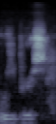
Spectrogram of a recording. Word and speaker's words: Ypres: lengthy period of time, I'm trying to use a French pronunciation. This is French-speaking part of Belgium. A lot of times the British just call it whippers or weepers.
